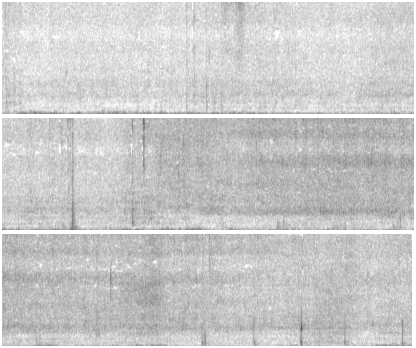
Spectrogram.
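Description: Wind buffeting the microphone in an uneven low rumble, over the faint splashing of a garden koi pond's waterfall, with a few light clicks.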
